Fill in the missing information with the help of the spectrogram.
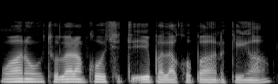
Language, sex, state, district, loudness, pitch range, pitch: Garo, male, Meghalaya, South Garo Hills, -19 LUFS, 105-125 Hz, 120 Hz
